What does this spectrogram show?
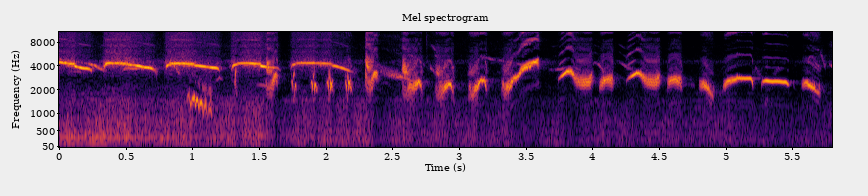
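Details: Large, tame Chinese hwamei in a cage, a loud singer and a fighting bird, starts with long level whistles and then breaks into quick varied slurred notes and sharp upward sweeps, repeated in choppy bursts.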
